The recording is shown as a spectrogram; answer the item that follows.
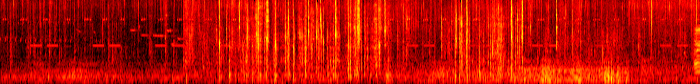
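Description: Camcorder handling noise as the camera is fumbled onto a tripod: a dense run of irregular clicks, knocks and rubbing that starts a few seconds in, over a steady haze of rain.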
